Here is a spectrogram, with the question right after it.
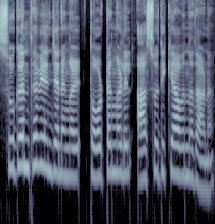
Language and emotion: Malayalam, neutral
